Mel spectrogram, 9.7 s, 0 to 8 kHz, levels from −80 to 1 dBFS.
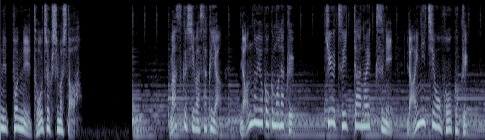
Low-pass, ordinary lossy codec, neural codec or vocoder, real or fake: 7.2 kHz; none; none; real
